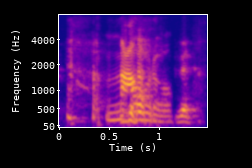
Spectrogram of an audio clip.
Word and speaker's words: Mauro: First off, no one pronounces his name Mauro Biello quite like you, Andy Petrillo. The right way? Mauro.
